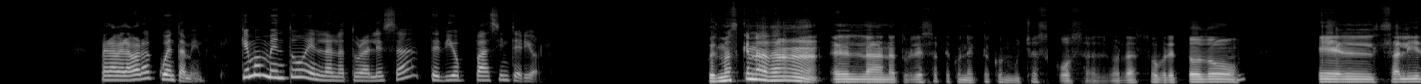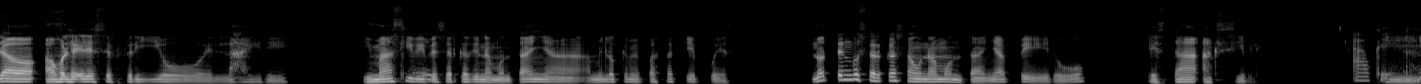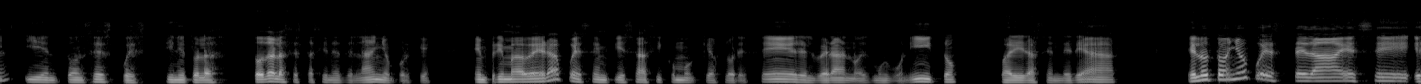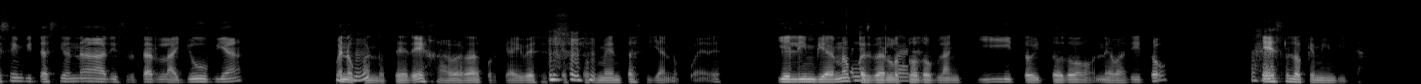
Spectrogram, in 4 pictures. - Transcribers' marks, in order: other background noise; laugh; tapping
- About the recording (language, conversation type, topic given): Spanish, podcast, ¿Qué momento en la naturaleza te dio paz interior?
